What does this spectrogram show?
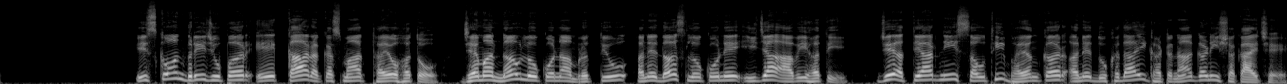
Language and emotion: Gujarati, neutral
